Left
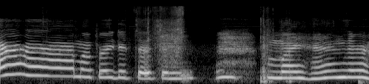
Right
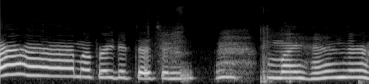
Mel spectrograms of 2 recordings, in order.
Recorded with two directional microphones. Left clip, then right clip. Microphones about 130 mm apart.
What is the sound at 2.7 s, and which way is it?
Speech, 30° right (ahead or behind).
